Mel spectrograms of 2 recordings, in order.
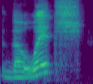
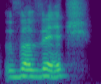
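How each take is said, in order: First: The word begins with a W sound. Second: The word begins with a V sound.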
